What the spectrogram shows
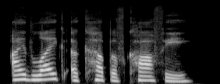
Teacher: The stress falls on like cup and coffee.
